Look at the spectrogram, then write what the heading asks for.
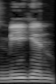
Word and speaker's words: Megan: Megan Anderson I'm well aware that the Australian pronunciation is Meegan but I'm American so I'm gonna say Megan the UFC does not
